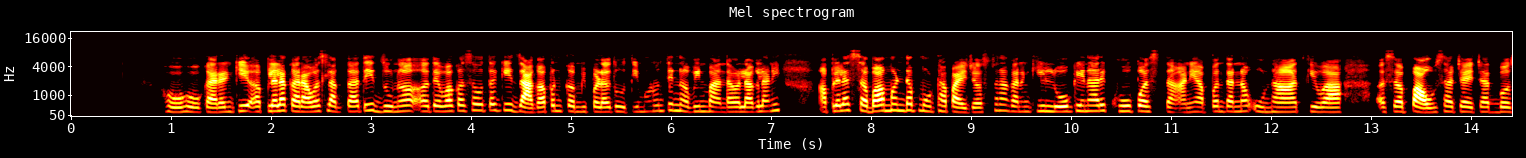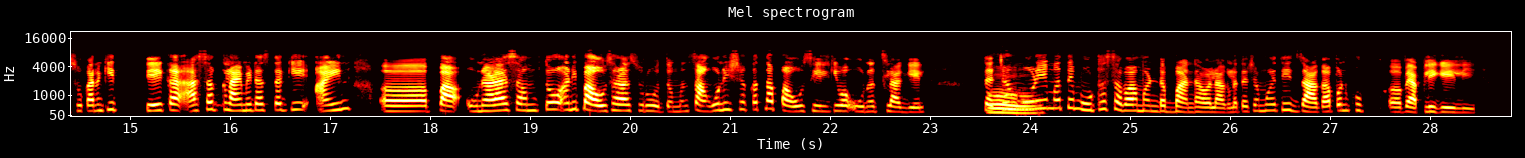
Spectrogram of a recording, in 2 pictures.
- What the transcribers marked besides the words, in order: other background noise; in English: "क्लायमेट"
- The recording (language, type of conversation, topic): Marathi, podcast, तुमच्या घरात पिढ्यानपिढ्या चालत आलेली कोणती परंपरा आहे?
